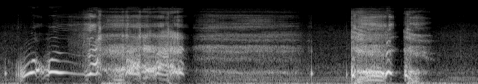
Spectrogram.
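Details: Gamer who warned of coughing during a Rocket League session: several harsh, throaty cough bursts with a short voiced sound before them and faint room noise.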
